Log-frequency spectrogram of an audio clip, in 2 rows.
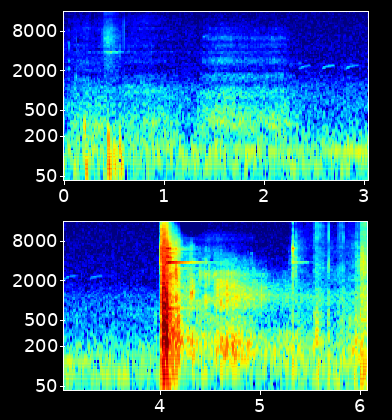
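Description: A single shot from an AirForce Texan .45-calibre big bore air rifle about four seconds in: a sharp crack followed by a metallic ring that dies away over about a second.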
